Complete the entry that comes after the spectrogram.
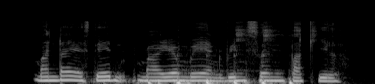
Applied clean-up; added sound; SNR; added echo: neural mask model RNNoise.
